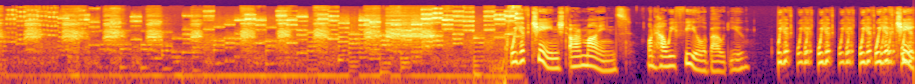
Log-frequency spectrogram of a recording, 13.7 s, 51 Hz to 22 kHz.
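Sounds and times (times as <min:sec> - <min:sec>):
crows cawing: 0:00.0 - 0:06.8
speech: 0:07.7 - 0:13.7.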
